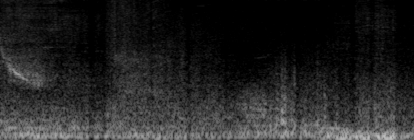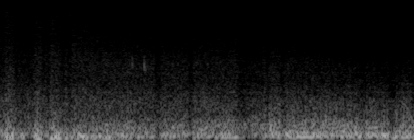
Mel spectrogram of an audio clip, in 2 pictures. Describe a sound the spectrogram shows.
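A rushing whoosh builds as a spaceship leaps into hyperspace.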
